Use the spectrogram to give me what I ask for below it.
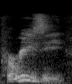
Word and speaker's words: Parise: did the same thing and now he's act Parisi and there was another guy it was the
